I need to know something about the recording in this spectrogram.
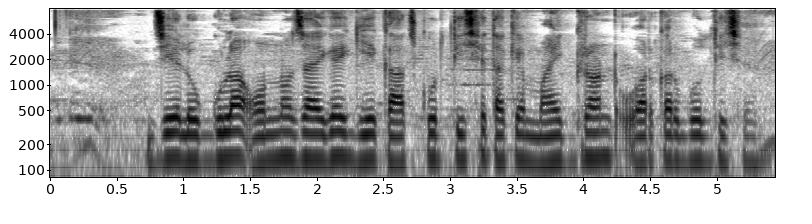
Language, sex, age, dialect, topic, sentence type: Bengali, male, 18-24, Western, agriculture, statement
